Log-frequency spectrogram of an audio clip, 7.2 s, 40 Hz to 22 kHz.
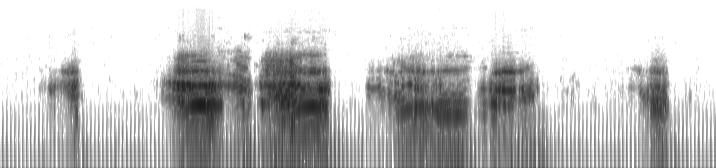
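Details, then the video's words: Boncănit of a Carpathian red deer stag, Bucovina mountains, breeding season, 29.09.2022: two long, hoarse roars back to back, then a lower, growling bellow and short grunts, with a faint grunt at each end. "Boncănit / Carpathian stag Breeding season"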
